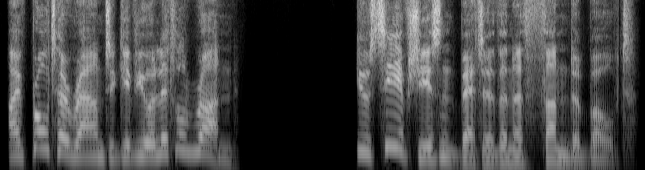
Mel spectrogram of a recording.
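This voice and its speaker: A man's voice: fairly high pitch, very animated, fairly quick, a bit bright, dry recording, clean studio sound, voice pushed up. A man voicing a brash, boastful young motorist in an audiobook, exclaiming and insisting eagerly.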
